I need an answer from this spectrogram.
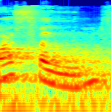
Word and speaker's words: เสริม: ต่อ ไป คำ ว่า เสริม สร้าง 2 พวก เรา เรือ ชนะ สาบ เสือ รอ เรือ แต่ เวลา ออก เสียง เรา ไม่ อ่าน ออก เสียง เรือ นะ คะ เพราะ ฉะนั้น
